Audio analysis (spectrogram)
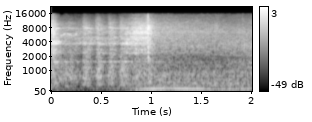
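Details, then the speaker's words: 2010 Nissan X-Trail T31 2.5 L after alternator work, which had a noise and no charging: fires and settles into a smooth, even idle with no whine or chirp; no battery light, 14.4 V charging. "Yeah, that sounds a bit better. No battery light, which is good."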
